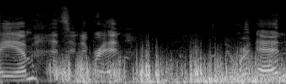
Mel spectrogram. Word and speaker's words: New Britain: New Britain, if you live here. That's how you say it.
